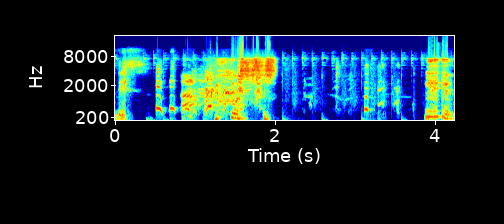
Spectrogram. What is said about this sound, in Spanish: Perro.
